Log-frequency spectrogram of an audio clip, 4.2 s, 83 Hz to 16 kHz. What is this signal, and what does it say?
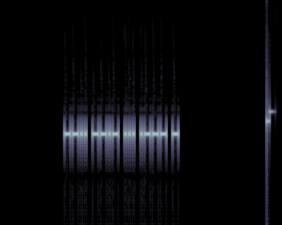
Morse code, heard as a keyed tone, about 40 wpm, 700 Hz. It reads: ZQSJT
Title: Code Groups - 5 Letters - 40wpm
